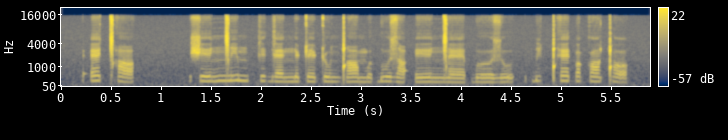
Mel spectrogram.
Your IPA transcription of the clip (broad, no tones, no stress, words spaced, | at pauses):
ʔɛǀʰɑ | ʃɪː ŋ͡ǀimi kɪɡɛː ŋɪʈɪː ʈu ŋ͡ǃɑmʊ ɠuzɑ ʔɪːŋ͡ǀɛː ɓʊːzu | ɓiǃʰɛɠɒ kɒŋ͡ǃɔ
